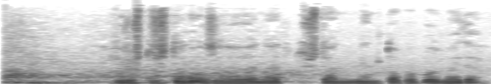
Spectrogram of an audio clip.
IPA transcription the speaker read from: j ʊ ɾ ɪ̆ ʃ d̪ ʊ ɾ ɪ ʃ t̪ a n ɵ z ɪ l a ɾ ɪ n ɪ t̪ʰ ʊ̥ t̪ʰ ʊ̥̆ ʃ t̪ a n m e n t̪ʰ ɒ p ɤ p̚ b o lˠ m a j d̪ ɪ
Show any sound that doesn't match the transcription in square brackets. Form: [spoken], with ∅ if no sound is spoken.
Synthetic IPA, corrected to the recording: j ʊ ɾ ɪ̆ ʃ [t̪] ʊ ɾ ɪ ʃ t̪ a n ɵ z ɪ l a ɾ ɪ n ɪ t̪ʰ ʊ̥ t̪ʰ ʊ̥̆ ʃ t̪ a n m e n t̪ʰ ɒ p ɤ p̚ b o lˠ m a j d̪ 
